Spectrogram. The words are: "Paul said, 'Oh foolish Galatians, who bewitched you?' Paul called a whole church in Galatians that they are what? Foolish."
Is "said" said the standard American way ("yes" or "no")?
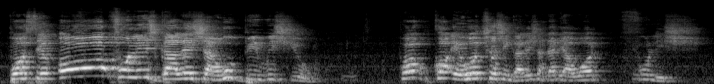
no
